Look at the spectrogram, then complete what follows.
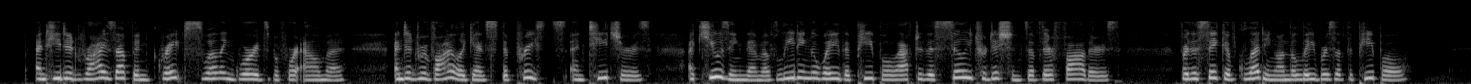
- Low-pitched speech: No, high, 235 Hz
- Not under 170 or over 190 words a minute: Yes, average, 185 wpm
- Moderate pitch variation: Yes, average, 4.1 semitones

